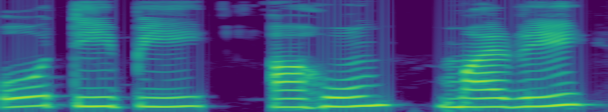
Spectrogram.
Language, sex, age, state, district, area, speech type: Manipuri, female, 30-45, Manipur, Senapati, rural, read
